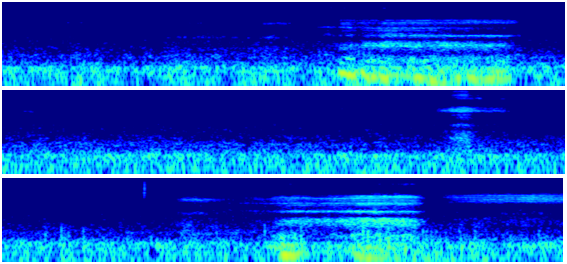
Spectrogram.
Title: Labrador snores so loud omg 😦 you can’t hear your thoughts 👻🤣 #sleeping #loud #hilarious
